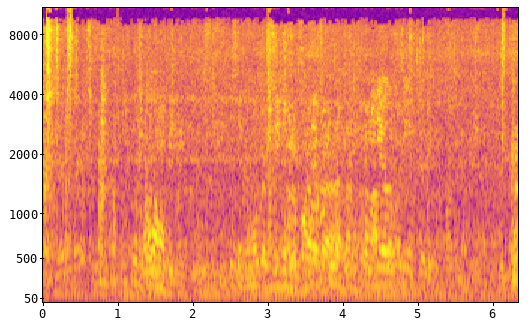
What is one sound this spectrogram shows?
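Men talk quietly nearby outdoors.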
